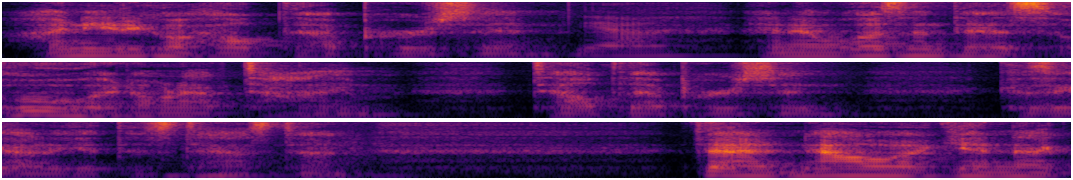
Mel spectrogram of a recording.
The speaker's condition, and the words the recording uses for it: Vocal cord paralysis. So, that's why my voice sounds this way.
